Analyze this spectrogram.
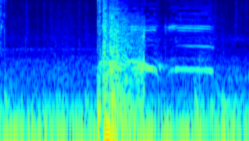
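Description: A rifle shot cracks loudly once.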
